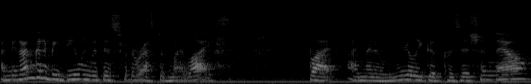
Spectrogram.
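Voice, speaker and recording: There is vocal fry in this woman's voice as she talks at a moderate pace, with audible room echo around her. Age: 60s. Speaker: speaker and cult survivor. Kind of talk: personal testimony. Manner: earnest and conversational.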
